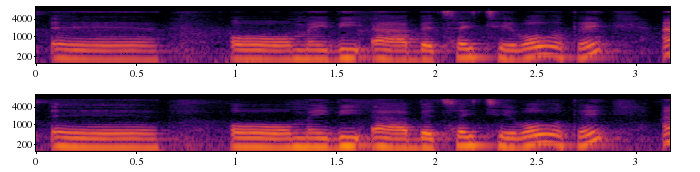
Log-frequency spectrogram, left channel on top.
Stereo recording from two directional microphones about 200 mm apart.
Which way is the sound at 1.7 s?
10° right (ahead or behind).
